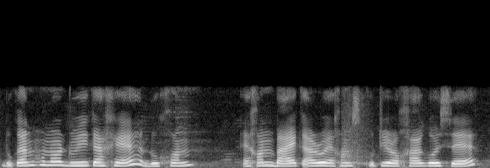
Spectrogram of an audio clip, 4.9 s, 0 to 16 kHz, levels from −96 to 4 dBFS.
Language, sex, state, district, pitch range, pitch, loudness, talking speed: Assamese, female, Assam, Sonitpur, 250-285 Hz, 265 Hz, -14 LUFS, 120 wpm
